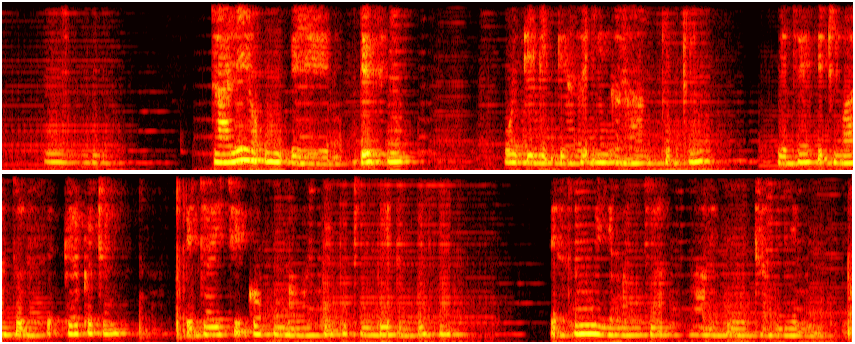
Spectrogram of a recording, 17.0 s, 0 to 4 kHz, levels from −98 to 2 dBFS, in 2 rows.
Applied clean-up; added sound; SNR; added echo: neural separator model SepFormer DNS4.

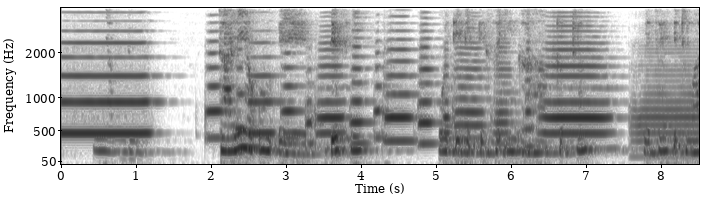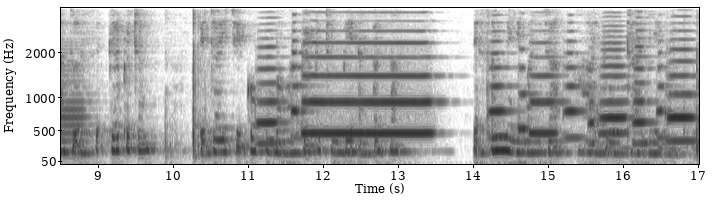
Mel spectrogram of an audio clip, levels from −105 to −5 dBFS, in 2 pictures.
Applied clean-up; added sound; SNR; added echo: none; Brass instrument; -4 dB; reverberation time 0.5 s.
